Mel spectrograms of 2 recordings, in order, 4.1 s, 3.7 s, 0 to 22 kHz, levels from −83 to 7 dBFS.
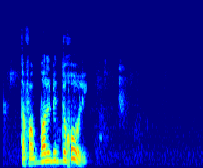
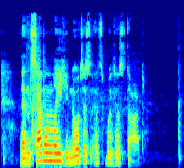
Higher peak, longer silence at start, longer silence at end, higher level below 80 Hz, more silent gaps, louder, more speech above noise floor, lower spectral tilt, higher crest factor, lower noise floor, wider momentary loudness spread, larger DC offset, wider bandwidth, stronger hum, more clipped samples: about the same, -4 dBFS vs -2 dBFS; first, 0.45 s vs 0.05 s; first, 2.35 s vs 0.1 s; second, -74 dBFS vs -58 dBFS; neither; second, -21 LUFS vs -17 LUFS; about the same, 53 dB vs 53 dB; first, -8.5 dB/octave vs -5 dB/octave; about the same, 20 dB vs 18 dB; about the same, -73 dBFS vs -70 dBFS; second, 11 LU vs 16 LU; neither; second, 10 kHz vs 16 kHz; neither; neither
